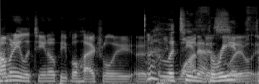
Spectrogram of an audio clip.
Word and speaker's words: Latinx: Latinx? Latinx. Latinx? Like Kleenex, yeah. Yeah, like Kleenex.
